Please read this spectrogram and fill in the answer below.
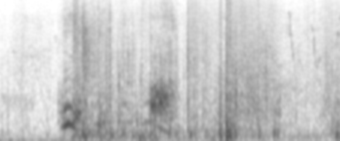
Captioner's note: Grunting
